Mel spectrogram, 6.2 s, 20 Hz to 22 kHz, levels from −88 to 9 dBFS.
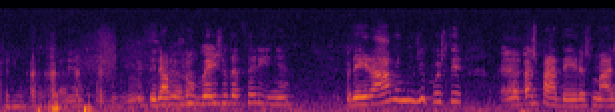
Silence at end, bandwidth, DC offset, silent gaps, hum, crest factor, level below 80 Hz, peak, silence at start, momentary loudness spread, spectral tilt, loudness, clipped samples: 0 s; 16 kHz; under 0.1%; none; none; 18 dB; -46 dBFS; -14 dBFS; 0 s; 13 LU; -5.5 dB/octave; -33 LUFS; under 0.1%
